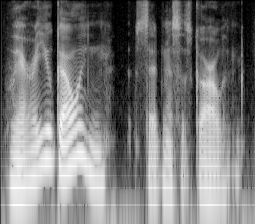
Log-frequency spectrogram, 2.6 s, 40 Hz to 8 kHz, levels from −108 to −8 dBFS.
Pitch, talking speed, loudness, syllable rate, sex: 115 Hz, 165 wpm, -20 LUFS, 5.0 syllables/s, male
